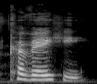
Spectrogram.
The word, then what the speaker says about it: Kawehi: And it's Kavehi. – Kavehi? – Yes, okay. Kavehi. Remember the W's are pronounced like these.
